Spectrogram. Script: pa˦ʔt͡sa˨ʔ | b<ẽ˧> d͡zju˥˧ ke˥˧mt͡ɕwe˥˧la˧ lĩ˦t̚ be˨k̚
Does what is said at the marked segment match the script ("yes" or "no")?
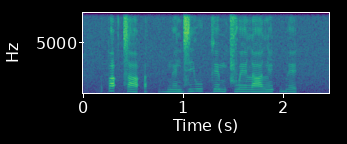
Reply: yes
